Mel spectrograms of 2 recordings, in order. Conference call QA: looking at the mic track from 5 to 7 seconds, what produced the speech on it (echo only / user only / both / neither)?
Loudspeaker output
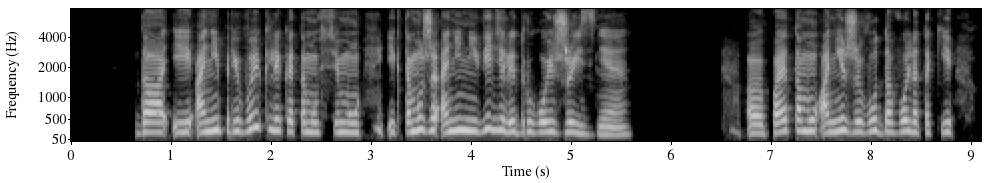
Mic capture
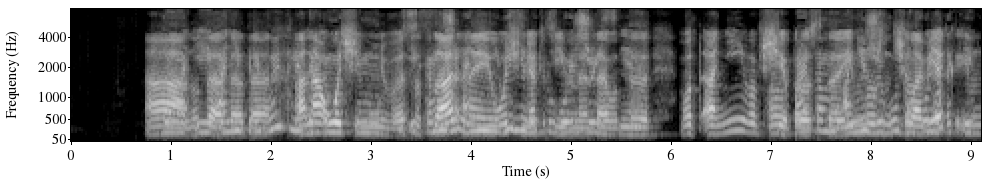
both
